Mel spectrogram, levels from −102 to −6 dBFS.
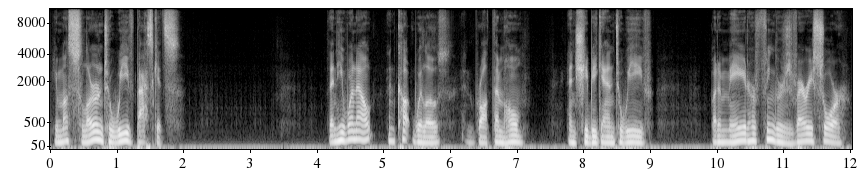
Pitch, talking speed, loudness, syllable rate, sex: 115 Hz, 145 wpm, -19 LUFS, 4.5 syllables/s, male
